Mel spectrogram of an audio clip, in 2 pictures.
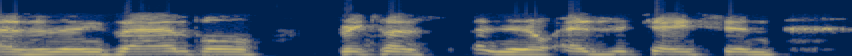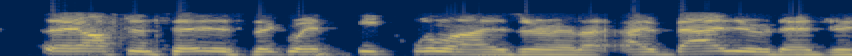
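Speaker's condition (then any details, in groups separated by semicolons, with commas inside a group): Spastic quadriplegic cerebral palsy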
